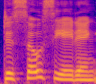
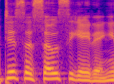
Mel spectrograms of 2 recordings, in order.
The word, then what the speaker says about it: dissociating: A lot of people are using it, and they're saying it wrong. Everyone's saying, I'm disassociating. They're saying disassociate.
